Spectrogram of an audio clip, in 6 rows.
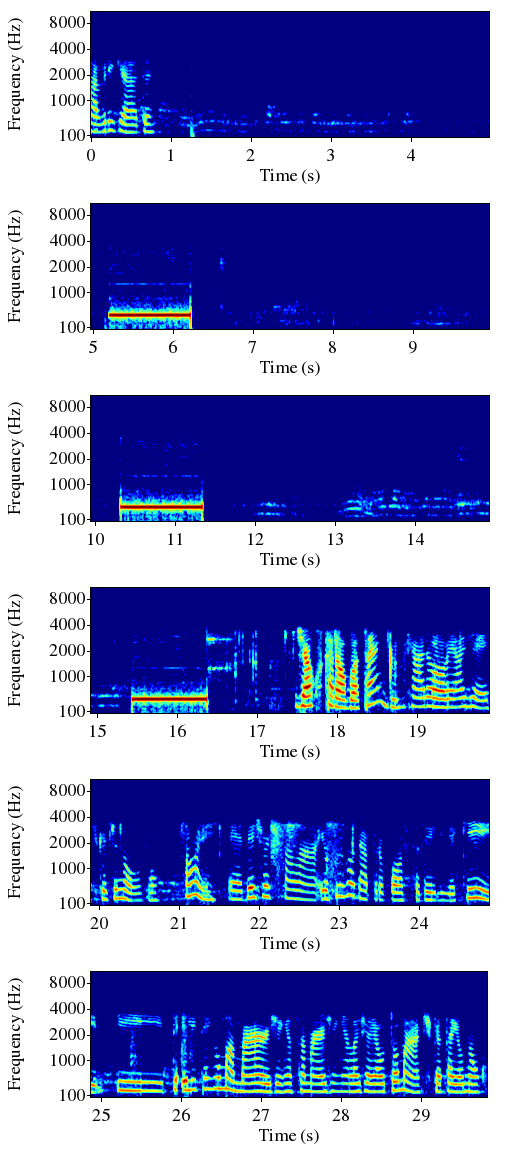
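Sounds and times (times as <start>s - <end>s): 
speech: 0.0s - 1.4s, 17.5s - 29.8s
telephone tone beeps after a dropped call: 5.2s - 6.3s, 10.3s - 11.4s, 15.4s - 16.5s.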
